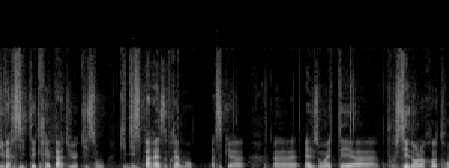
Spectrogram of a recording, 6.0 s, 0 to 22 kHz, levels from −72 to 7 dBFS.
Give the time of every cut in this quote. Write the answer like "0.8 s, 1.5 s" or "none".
2.6 s, 4.0 s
